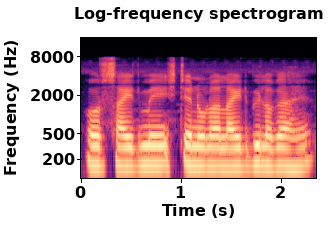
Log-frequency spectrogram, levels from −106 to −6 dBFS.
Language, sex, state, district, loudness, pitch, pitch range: Hindi, male, West Bengal, Alipurduar, -14 LUFS, 155 Hz, 150-160 Hz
